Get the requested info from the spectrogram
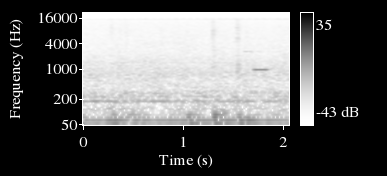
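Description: A short electronic beep near the end, over a steady low room hum.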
